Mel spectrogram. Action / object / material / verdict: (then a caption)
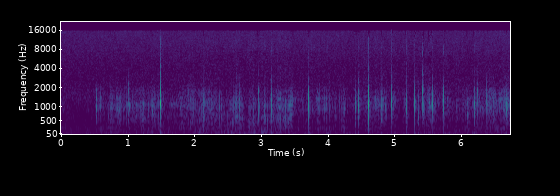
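tap / cardboard-covered spiral-bound book / cardboard / none. Long nails tap the cardboard-covered cover of a spiral-bound hardcover cookbook in a quick, uneven series of soft clicks. Each tap is short and dry with no ring, centered in a hollow midrange around 1.1 kHz over a faint scratchy hiss.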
